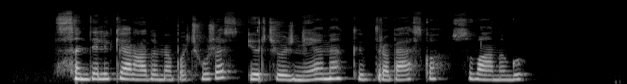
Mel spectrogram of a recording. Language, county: Lithuanian, Kaunas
